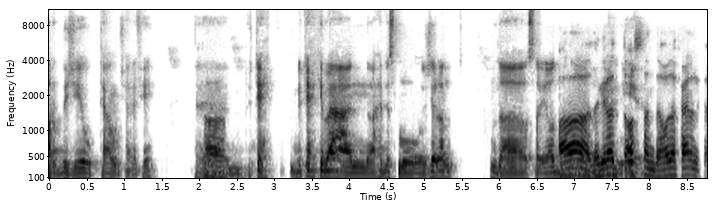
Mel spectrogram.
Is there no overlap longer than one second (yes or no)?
no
